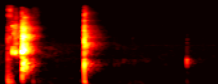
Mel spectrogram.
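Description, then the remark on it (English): Cans of Trail Candy Double IPA, brewed with Mosaic, Rakow and Simcoe hops, cracked open: a sharp, hissing pop with a short fizzy tail, followed a moment later by a second crisp crack, then a faint tiny click. No one speaks. “Are you ready to crack?”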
